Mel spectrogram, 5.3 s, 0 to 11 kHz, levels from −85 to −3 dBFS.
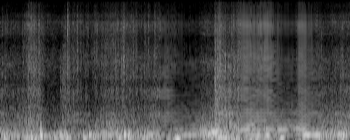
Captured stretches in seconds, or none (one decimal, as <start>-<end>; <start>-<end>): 0.0-2.4; 3.0-3.6; 4.8-5.3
